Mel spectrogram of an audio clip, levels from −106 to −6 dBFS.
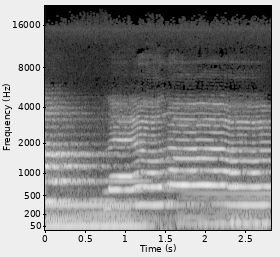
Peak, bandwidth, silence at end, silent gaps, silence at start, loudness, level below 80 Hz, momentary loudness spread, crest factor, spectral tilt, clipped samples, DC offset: -6 dBFS; 17 kHz; 0 s; none; 0 s; -20 LUFS; -30 dBFS; 5 LU; 14 dB; -7 dB/octave; under 0.1%; under 0.1%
